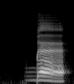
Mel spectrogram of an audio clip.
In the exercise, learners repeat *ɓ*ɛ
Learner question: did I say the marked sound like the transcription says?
no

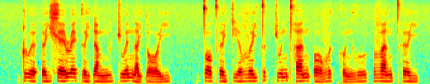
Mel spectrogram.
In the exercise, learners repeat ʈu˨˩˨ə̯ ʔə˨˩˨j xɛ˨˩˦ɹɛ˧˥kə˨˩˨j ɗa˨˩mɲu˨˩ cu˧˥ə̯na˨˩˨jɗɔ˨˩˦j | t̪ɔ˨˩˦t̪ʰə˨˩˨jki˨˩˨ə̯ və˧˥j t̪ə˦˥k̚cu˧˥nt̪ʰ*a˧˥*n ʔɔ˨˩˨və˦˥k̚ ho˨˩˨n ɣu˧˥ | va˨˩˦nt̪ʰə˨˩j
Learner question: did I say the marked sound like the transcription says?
yes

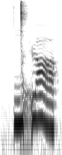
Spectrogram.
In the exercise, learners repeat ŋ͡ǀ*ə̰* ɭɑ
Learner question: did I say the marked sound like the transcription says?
yes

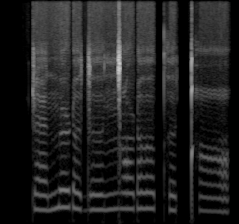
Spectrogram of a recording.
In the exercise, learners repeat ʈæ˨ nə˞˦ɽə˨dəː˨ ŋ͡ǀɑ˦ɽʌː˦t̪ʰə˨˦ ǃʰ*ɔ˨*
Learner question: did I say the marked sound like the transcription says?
no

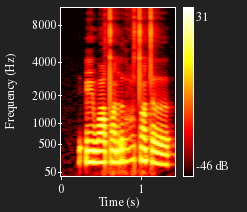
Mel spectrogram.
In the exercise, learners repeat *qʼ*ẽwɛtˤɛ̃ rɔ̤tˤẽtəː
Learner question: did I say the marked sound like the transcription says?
no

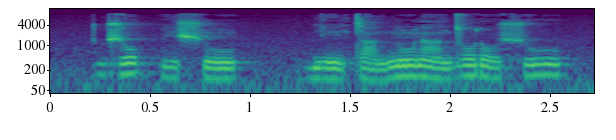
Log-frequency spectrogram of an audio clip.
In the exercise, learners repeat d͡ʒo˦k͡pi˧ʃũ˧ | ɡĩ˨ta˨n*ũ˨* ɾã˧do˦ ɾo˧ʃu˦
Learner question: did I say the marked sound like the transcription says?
no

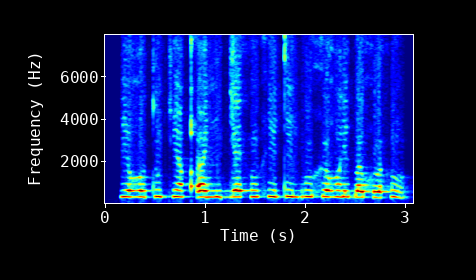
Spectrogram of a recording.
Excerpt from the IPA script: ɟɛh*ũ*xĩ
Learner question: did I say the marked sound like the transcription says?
yes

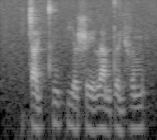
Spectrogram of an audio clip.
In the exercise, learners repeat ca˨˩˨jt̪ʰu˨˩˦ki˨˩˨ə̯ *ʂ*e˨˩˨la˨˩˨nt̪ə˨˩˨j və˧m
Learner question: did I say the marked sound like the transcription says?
yes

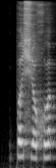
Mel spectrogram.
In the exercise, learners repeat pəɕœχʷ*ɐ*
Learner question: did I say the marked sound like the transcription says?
no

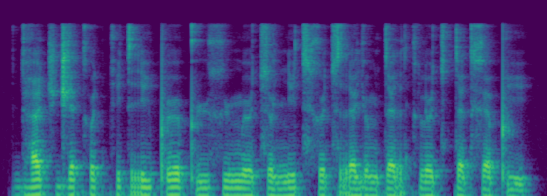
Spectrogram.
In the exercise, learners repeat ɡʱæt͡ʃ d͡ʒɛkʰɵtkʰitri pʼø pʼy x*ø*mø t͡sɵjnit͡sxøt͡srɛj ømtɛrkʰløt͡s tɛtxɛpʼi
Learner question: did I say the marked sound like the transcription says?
no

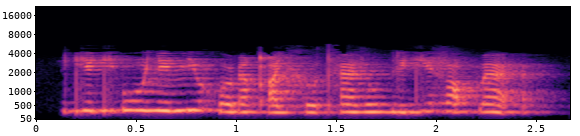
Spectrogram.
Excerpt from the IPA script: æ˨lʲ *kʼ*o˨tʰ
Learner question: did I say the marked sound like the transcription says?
no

